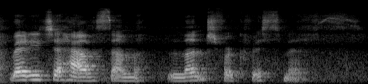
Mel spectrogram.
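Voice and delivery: plain reading voice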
